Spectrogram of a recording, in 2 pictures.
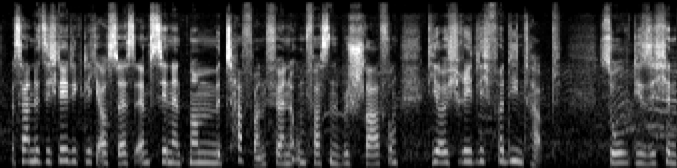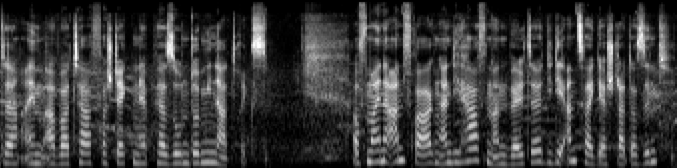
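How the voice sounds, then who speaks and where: Woman reporter, slightly high voice, matter-of-fact, faint noise behind. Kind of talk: narrated report and interviews.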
